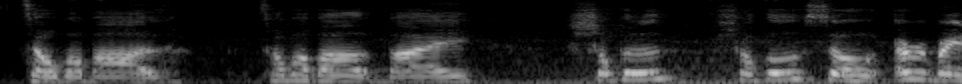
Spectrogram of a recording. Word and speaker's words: Zauberball: So this is I know they're like English pronunciations of this, but for me it's a Zauberball.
